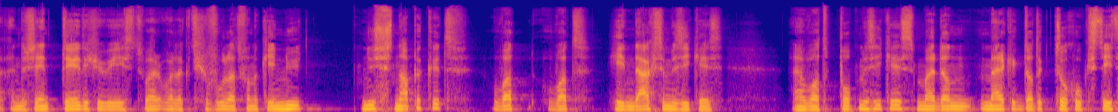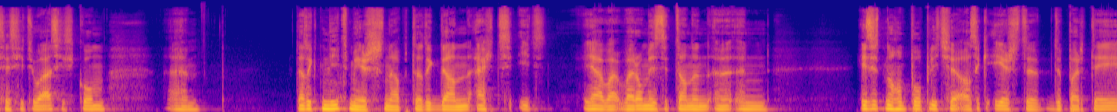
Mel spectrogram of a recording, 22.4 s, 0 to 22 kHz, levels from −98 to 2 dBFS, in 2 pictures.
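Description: Nothing stood out as a technical problem on listening to this speech recording.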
